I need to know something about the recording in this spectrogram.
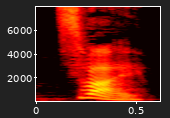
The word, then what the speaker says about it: zwei: It's two or more letters that always get pronounced the same way when they are together, like here, I. Zwei.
